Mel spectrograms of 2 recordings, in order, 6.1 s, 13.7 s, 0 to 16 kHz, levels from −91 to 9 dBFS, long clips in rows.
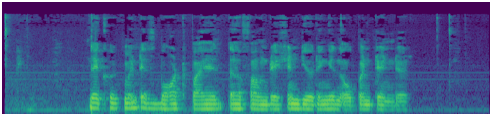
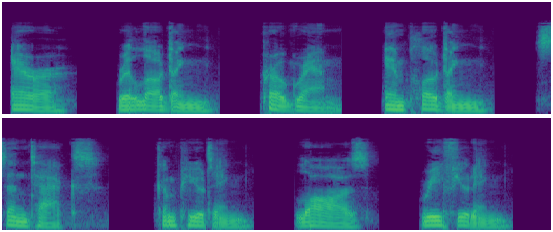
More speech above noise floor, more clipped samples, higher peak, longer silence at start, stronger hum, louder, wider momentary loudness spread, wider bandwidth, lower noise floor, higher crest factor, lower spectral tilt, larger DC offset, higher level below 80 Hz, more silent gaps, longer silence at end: second, 32 dB vs over 67 dB; neither; first, 0 dBFS vs -6 dBFS; about the same, 0.05 s vs 0.1 s; neither; first, -16 LUFS vs -24 LUFS; first, 21 LU vs 13 LU; first, 11.5 kHz vs 9 kHz; second, -47 dBFS vs under -90 dBFS; about the same, 16 dB vs 18 dB; about the same, -6 dB/octave vs -6 dB/octave; neither; second, -46 dBFS vs -38 dBFS; second, none vs 0.96-1.43 s, 2.72-3.22 s, 4.25-4.75 s, 6.15-6.66 s, 8.23-8.74 s, 10.03-10.51 s, 11.57-12.08 s; about the same, 0.5 s vs 0.5 s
